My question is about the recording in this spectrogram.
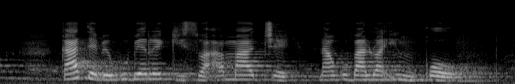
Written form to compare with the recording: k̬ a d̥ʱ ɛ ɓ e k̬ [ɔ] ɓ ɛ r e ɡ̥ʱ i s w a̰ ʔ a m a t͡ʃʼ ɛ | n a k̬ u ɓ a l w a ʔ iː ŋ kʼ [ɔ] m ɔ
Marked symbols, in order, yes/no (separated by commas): no, no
